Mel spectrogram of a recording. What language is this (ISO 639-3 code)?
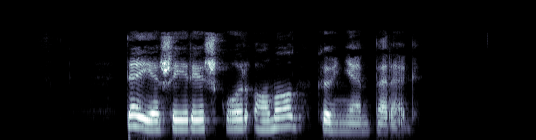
hun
